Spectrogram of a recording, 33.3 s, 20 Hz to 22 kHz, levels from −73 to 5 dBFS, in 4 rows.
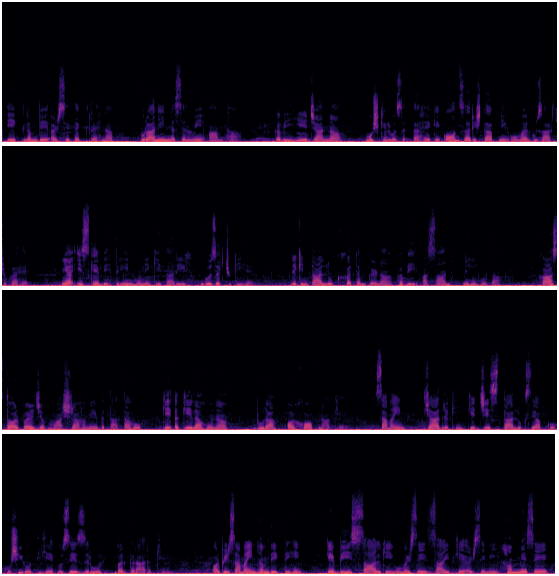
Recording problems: low rumble; noticeable; throughout; 20 dB below the speech
murmuring crowd; faint; throughout; 25 dB below the speech

